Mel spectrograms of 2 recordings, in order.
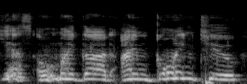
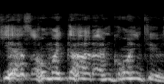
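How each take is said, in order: First: Higher and slow, stretched mock moan; slow, higher hammed-up ecstatic cry; drawn-out mock ecstasy. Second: Higher, hammed-up moans of pleasure; mock ecstatic cry, higher; mock ecstasy. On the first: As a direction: stretch every word like she's peaking. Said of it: "So she's like". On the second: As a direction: play her peaking, overdone. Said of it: "And she's like".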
